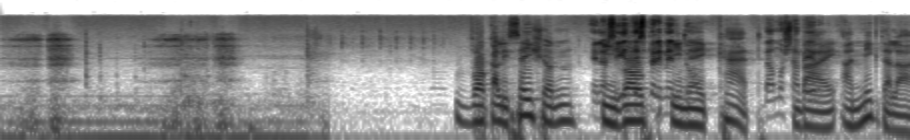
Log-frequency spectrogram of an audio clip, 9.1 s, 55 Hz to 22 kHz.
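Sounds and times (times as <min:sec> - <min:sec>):
chimpanzee breathing after brain stimulation is switched off: 0:00.0 - 0:03.4
constant low hum: 0:00.0 - 0:06.2
speech: 0:04.7 - 0:09.0.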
